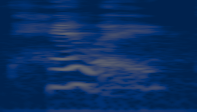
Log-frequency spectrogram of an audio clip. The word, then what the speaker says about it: Pele: So, I guess Pili is pronounced Pele, so I'm already saying it wrong.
